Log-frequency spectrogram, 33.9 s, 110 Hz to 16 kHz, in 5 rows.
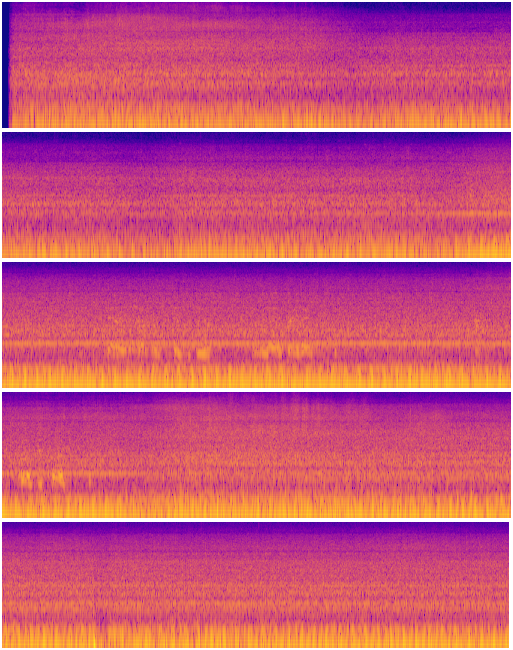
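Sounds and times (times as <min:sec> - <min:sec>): diesel engines idling: 0:00.1 - 0:33.9
faint steady whine: 0:00.4 - 0:33.9
faint voices: 0:13.4 - 0:22.0
hiss: 0:22.2 - 0:26.4.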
